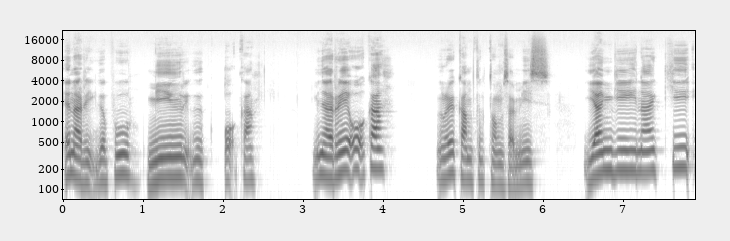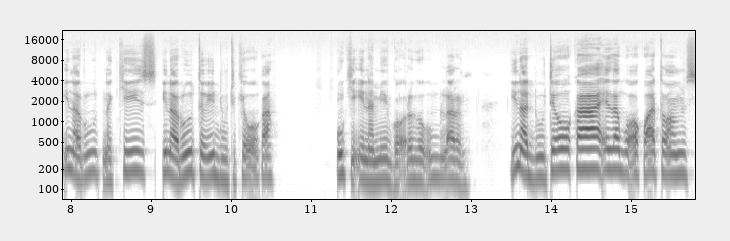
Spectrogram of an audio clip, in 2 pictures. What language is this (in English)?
Mom Jango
